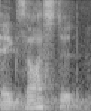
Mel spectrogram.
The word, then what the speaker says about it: exhausted: E-X-H-A-U-S-T-E-D. Exhausted. Now, looking at the word, you might say exhausted. It's pronounced exhausted. The H is silent.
